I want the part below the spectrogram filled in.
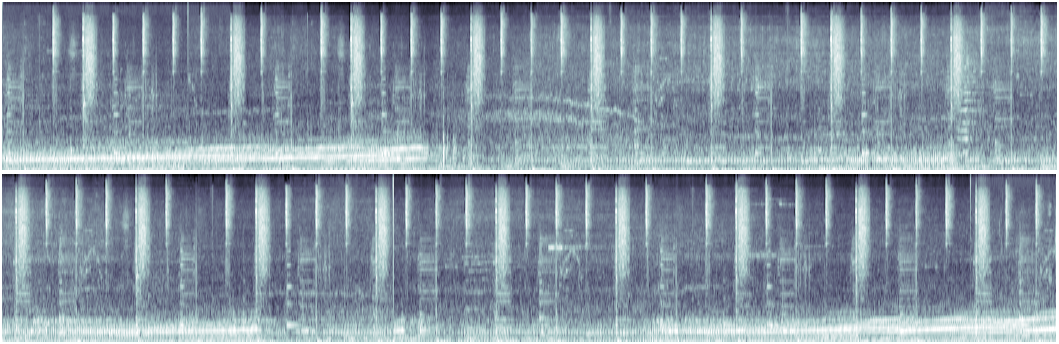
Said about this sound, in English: get the feel how this bike performs on highway, how it feels like after pulling the throttle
